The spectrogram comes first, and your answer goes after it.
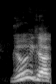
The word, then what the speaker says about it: geoduck: If you're reading it, it looks like it's geoduck, GEO duck, but it's pronounced gooey duck.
